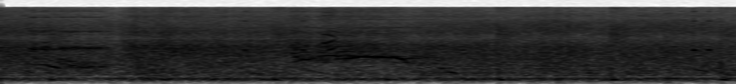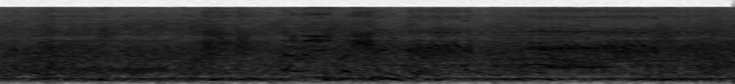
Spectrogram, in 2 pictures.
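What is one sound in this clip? Explosions boom in a retro arcade game.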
